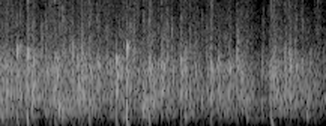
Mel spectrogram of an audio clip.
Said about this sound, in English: Praise the Lord. Y'all need to clap your hands. That's right.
